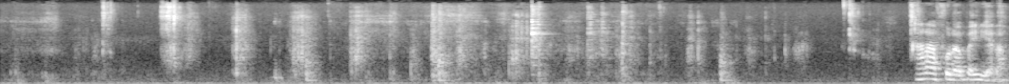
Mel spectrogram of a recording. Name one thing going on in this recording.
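A woman chews and smacks her lips close by.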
